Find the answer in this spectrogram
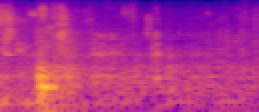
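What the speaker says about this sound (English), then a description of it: "So I'm done rinsing it." Tap water runs briefly over freshly harvested Egyptian onions as they are rinsed, with a short splash at the start and then a quiet, steady trickle.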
